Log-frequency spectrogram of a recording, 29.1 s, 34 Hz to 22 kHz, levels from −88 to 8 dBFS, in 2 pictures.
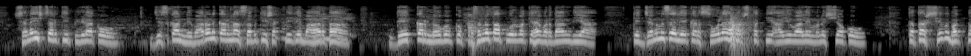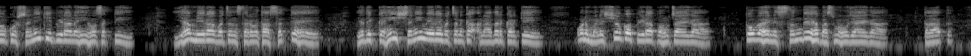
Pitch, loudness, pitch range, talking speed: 195 Hz, -24 LUFS, 185-220 Hz, 135 wpm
